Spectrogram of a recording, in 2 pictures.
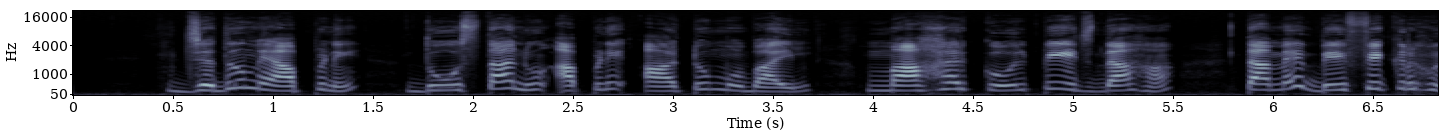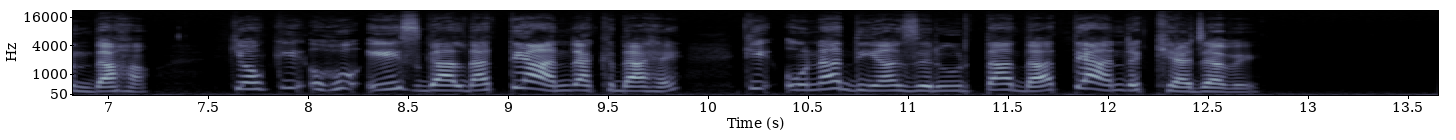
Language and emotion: Punjabi, happy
